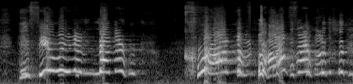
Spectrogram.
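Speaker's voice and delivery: acted-out, very high, furious, livid scolding. Retell what Mom said about eating the dog food, imitating a livid mom. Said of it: "she was so livid".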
